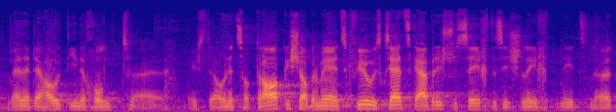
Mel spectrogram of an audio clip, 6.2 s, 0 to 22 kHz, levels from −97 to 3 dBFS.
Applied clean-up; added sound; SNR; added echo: none; none; none; none.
